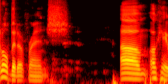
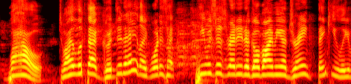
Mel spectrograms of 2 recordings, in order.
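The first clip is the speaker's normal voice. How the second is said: excited; 10 semitones higher, 9 dB louder than usual. Real, not acted. Flattered by drink offer.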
